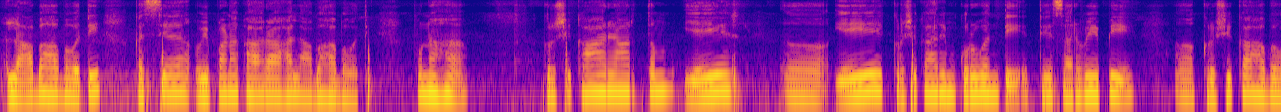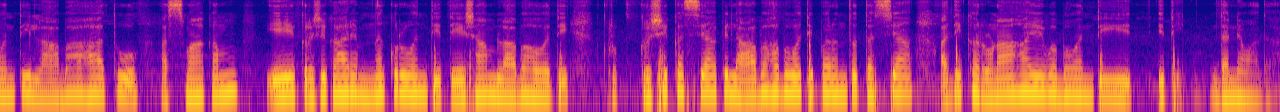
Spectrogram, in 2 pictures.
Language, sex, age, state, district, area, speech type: Sanskrit, male, 18-30, Karnataka, Vijayanagara, rural, spontaneous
